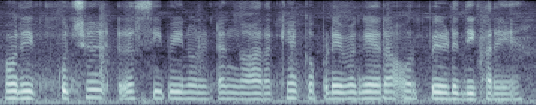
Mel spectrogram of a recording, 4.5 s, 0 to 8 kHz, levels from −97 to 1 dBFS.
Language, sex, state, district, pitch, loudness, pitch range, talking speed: Hindi, female, Haryana, Jhajjar, 190 Hz, -17 LUFS, 180-200 Hz, 225 wpm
